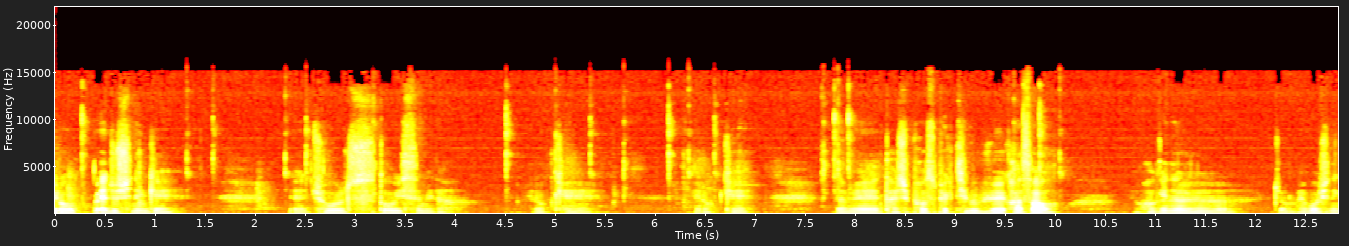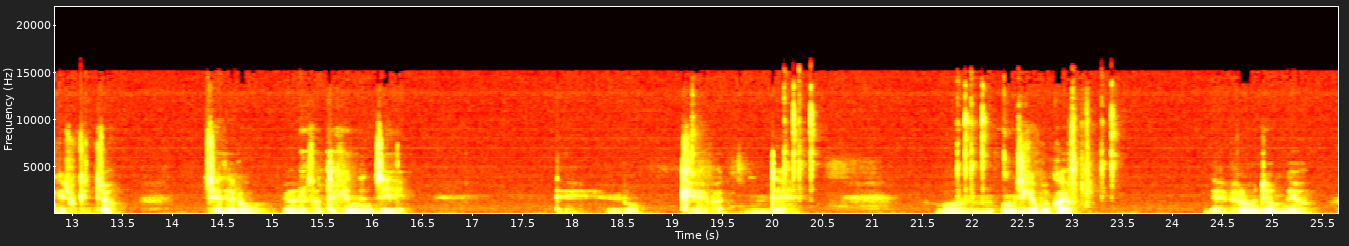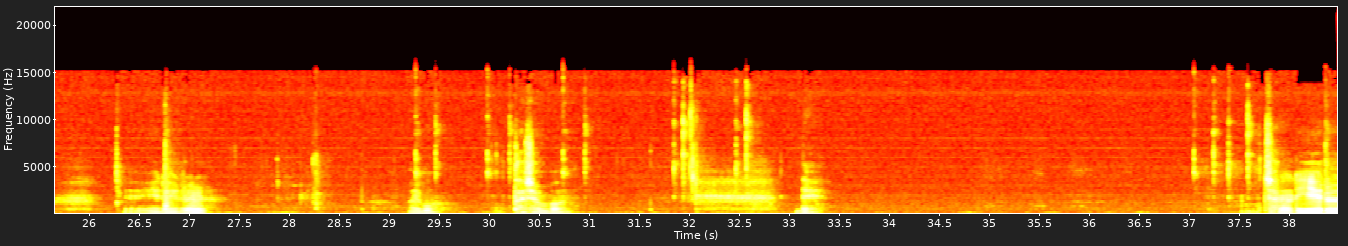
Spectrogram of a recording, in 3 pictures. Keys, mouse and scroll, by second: 2.7 ctrl+click, 5.2 ctrl+click, 22.4 space, 27.5 Escape, 37.9 shift+click.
